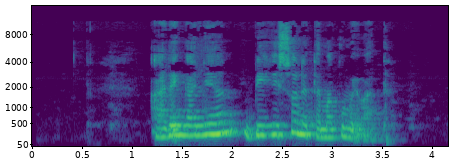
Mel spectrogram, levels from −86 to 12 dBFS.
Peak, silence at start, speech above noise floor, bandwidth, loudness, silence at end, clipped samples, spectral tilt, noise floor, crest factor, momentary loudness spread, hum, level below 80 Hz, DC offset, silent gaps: -4 dBFS; 1.2 s; 43 dB; 11.5 kHz; -19 LUFS; 0.6 s; under 0.1%; -4.5 dB/octave; -62 dBFS; 16 dB; 11 LU; none; -64 dBFS; under 0.1%; none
